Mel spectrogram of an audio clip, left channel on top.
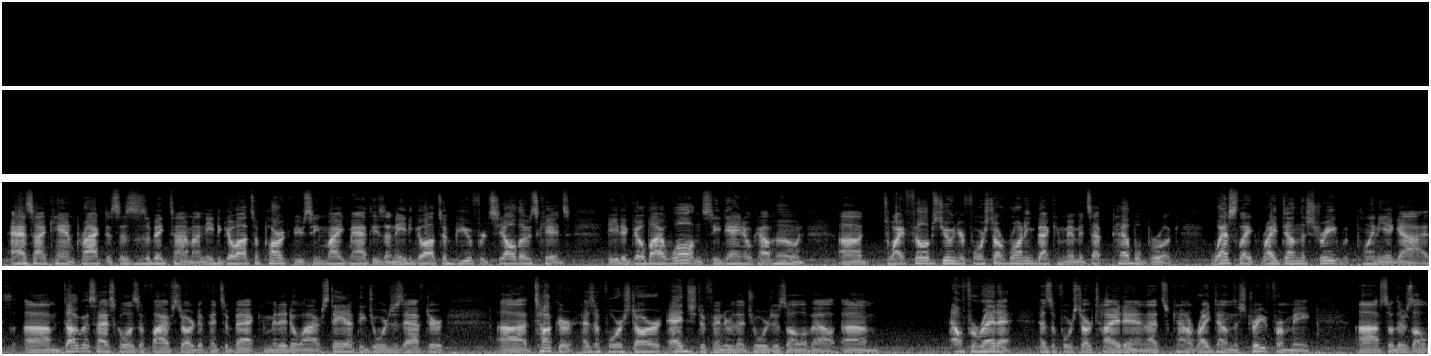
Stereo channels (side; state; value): left; silent; digital silence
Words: as I can practice. This is a big time. I need to go out to Parkview, see Mike Matthews. I need to go out to Buford, see all those kids. Need to go by Walton, see Daniel Calhoun. Dwight Phillips Jr., 4-star running back commitments at Pebblebrook. Westlake, right down the street with plenty of guys. Douglas High School has a 5-star defensive back committed to Ohio State. I think Georgia's after. Tucker has a 4-star edge defender that Georgia's all about. Alpharetta has a 4-star tight end. That's kind of right down the street from me. So there's a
